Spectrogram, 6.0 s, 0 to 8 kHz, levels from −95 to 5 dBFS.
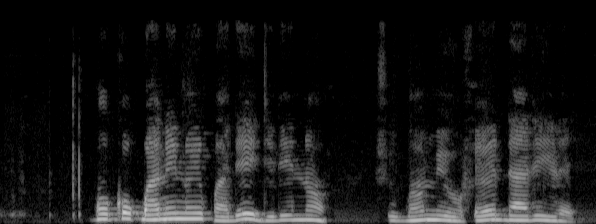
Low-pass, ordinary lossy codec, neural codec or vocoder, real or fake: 7.2 kHz; MP3, 64 kbps; none; real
